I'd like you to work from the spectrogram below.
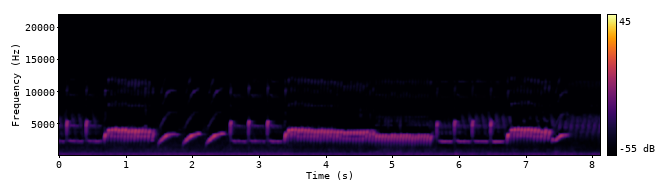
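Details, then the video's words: Canary singing in full voice (kenari gacor): a loud, continuous song of rapid repeated notes, sustained buzzy rolls and downslurred whistles, changing phrase every second or two, with a quiet background. "burung kenari gacor"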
